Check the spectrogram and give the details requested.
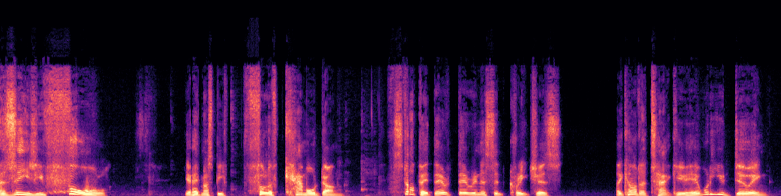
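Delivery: very high, furious, angry shouting. Voicing a character yelling at Aziz to stop: Farida yelling angrily. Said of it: "Farida's voice yelling out".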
